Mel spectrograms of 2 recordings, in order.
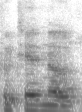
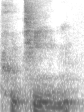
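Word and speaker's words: poutine: ptin in Canada yeah you say Putin in Canada not ptin so like like the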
